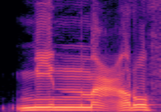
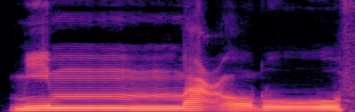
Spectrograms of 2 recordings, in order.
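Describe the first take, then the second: First: The n is pronounced clearly before the m. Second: The n merges into a nasalized m sound. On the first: The speaker calls it wrong. "Jangan dibaca min ma'ruf" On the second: The speaker calls it right. "Kita baca mim ma'ruf, begitu"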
